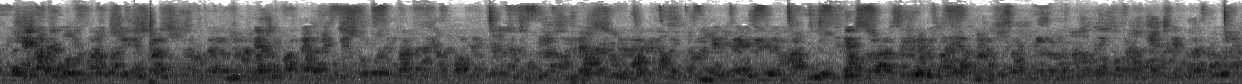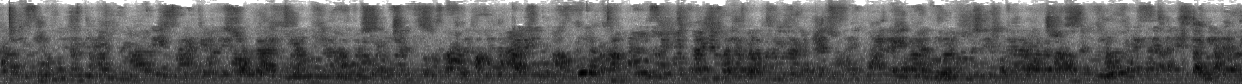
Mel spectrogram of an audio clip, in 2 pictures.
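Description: A man speaks steadily and with feeling into a clip-on microphone.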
